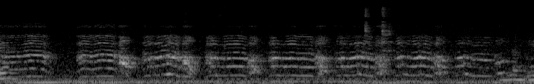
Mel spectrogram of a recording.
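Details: Repeated rising-and-falling wailing cries from a newborn girl just after a normal spontaneous vaginal delivery, with faint room noise; a normal vigorous newborn cry.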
